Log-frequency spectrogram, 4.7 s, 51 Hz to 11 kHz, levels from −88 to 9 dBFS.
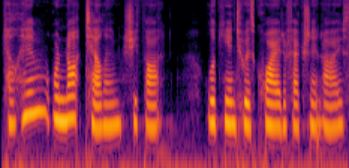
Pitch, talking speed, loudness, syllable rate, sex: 220 Hz, 180 wpm, -17 LUFS, 5.0 syllables/s, female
